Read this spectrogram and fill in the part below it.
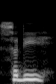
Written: sedih

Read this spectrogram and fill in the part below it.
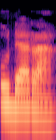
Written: udara

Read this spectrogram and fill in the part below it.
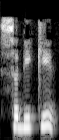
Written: sedikit

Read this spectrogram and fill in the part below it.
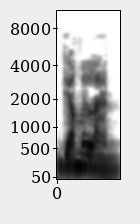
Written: gamelan

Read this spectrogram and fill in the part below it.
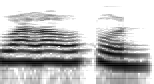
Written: walaupun

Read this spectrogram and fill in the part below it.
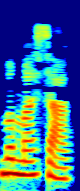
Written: memasak

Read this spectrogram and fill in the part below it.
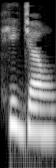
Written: hijau

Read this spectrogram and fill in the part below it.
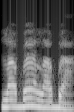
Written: laba-laba

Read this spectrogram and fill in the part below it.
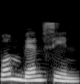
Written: pom bensin

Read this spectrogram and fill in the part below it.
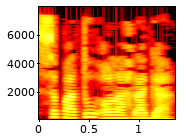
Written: sepatu olahraga

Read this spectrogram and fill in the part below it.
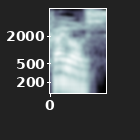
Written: kaos

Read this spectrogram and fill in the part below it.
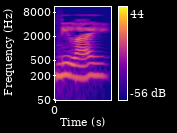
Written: nilai

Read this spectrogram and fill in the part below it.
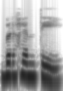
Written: berhenti

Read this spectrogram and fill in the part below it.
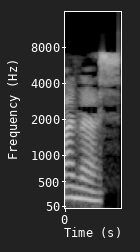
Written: panas

